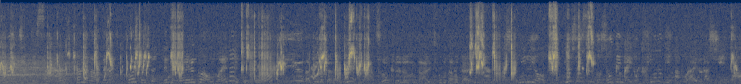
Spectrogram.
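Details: Female budgerigar aged six months practising calls and talking: long stretch of mumbling warble broken by clusters of sharp, scratchy chirps and squawks, quieter in the middle, then livelier bursts again.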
